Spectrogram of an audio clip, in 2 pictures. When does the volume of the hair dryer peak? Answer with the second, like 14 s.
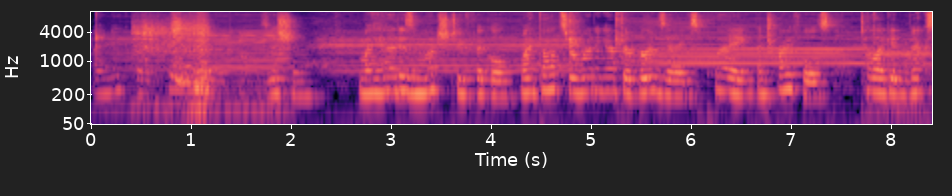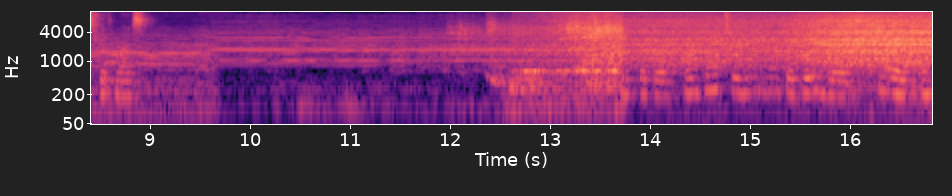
16 s.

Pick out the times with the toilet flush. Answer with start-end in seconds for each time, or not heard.
0.4-1.2, 12.0-13.8.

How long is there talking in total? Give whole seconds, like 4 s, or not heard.
12 s.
